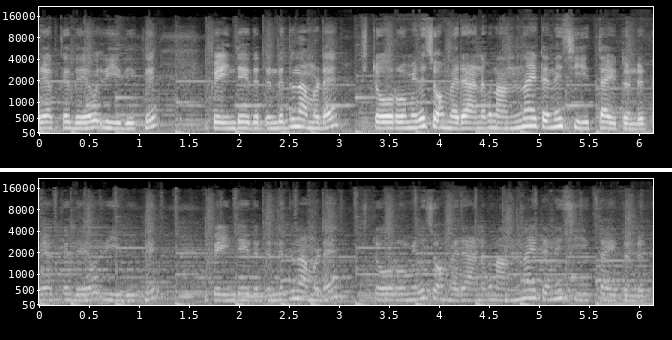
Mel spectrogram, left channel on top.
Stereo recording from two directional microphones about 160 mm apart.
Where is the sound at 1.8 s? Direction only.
30° left (ahead or behind).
